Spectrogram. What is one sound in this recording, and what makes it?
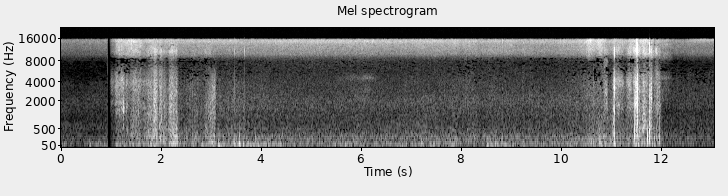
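Nylon fabric rustles and crinkles close by.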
